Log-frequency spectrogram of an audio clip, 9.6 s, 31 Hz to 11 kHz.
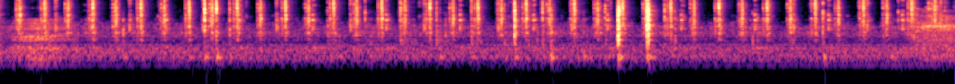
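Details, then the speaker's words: Rebuilt Westclox Big Ben Loud Alarm style 5A movement, just wound and cased up; crisp, even ticking roughly three to four beats a second in a quiet room, running well. "just wound this thing you can hear it sticking very aggressively and that thing is on fire it's running real nice"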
